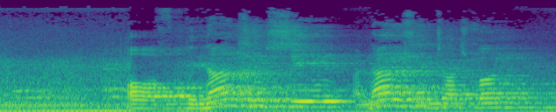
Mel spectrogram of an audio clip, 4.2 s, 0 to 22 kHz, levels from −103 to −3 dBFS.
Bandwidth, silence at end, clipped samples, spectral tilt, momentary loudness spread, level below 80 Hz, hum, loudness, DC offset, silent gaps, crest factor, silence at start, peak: 15.5 kHz; 0 s; under 0.1%; -7 dB/octave; 8 LU; -30 dBFS; none; -20 LUFS; under 0.1%; none; 14 dB; 0 s; -4 dBFS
